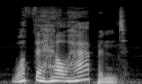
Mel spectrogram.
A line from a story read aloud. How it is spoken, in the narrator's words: I cried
